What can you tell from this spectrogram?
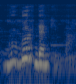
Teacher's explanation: Konsonan ini dihasilkan oleh belakang lidah yang berfungsi sebagai artikulator dan langit-langit lembut yang berfungsi sebagai artikulasi. Bunyi yang dihasilkan yaitu K, G, X, dan N. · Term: konsonan velar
